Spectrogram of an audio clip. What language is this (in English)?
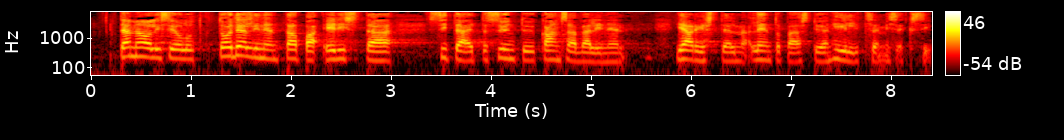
Finnish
